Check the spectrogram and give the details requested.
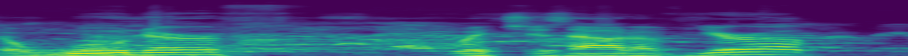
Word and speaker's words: woonerf: So there's a thing called like a WooNerf, which is out of Europe.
